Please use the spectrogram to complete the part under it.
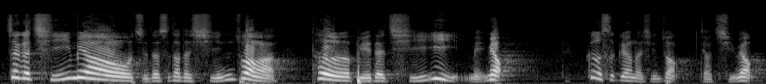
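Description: High-voiced man giving a sutra lecture. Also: sing-song, normal speed. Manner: explains step by step, asks and answers own questions, trailing particles. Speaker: Buddhist teacher.

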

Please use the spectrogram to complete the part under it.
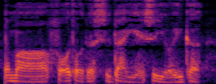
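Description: A man giving a Buddhist dharma talk, telling a Zen story with lively storytelling and rhetorical questions to his listeners. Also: sits low, fairly quick. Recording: long reverb in a hall.

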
